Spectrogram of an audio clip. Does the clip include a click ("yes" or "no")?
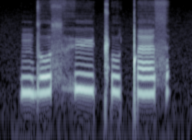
yes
